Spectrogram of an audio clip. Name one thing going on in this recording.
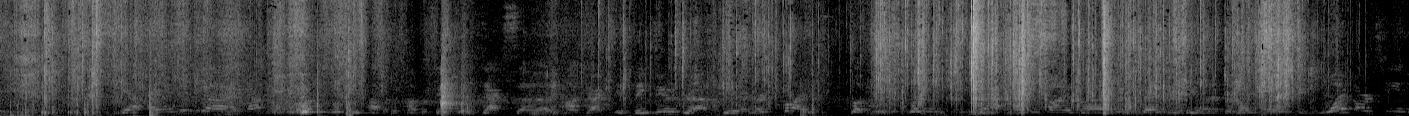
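Plastic wrapping crinkles as it is torn off.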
